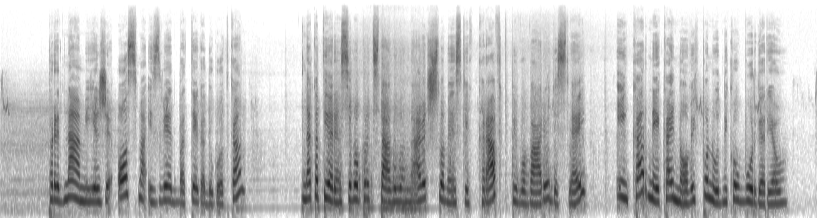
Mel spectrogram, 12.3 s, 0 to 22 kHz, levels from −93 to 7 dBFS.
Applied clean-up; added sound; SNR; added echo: neural mask model RNNoise.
